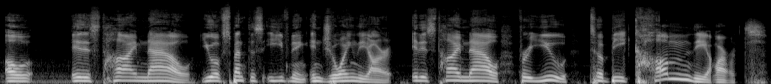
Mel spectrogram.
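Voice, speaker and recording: A man's voice: on the high side, animated, a little slow, no echo, clean studio sound, pitched above the performer's own voice. A man voicing a gloating, fanatical cult leader who speaks in grand, ceremonial announcements in a tabletop game. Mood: grand, solemn.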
